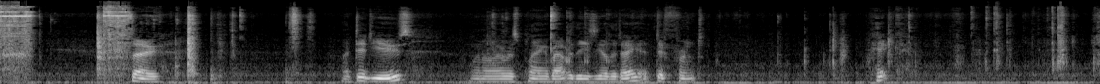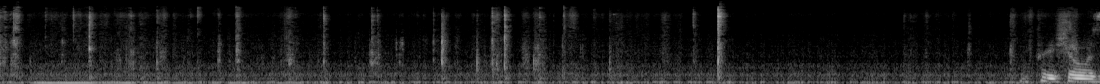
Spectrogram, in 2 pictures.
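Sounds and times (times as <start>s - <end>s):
low steady hum: 0.0s - 22.0s
metal tools clicking and clinking: 1.0s - 3.1s.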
